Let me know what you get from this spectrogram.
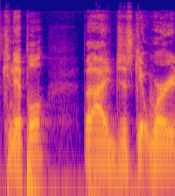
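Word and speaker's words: Knueppel: I know I know kupple is good as well and I and I know it's pronounced kipple but I just get worried about saying that word so much on live so I say kupple.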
